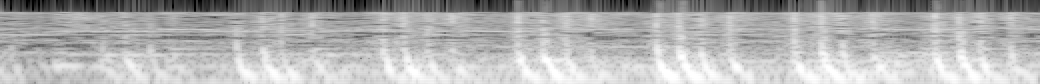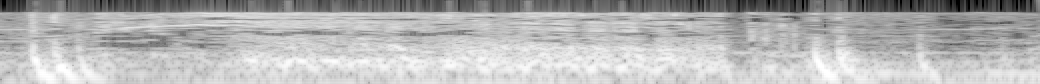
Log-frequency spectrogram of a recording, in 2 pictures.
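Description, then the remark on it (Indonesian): A horse gallops in on the main road to Pajarakan village by the edge of a forest, with loud, rapid hoofbeats drawing near, then lets out a long, shrill neigh that trails off as the hooves return. No one speaks. “Mendadak, dia melihat seekor kuda berlari mendekat.”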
